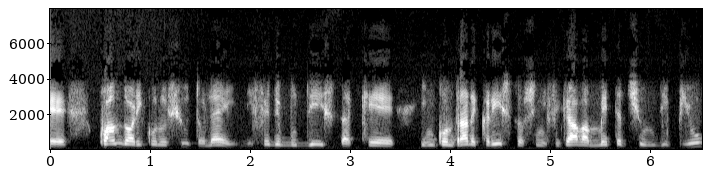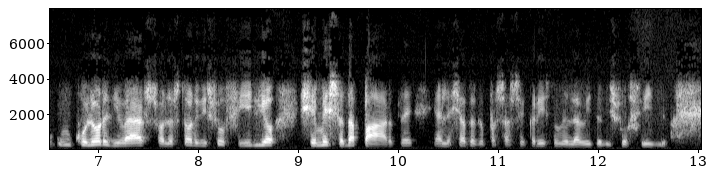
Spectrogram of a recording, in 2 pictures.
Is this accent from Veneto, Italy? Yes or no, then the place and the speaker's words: yes; Veneto, Italy; Ma l'augurio è imbarazzante pronunciarlo da un veneto che è stato emigrante e oggi si dimentica di questa sua condizione.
